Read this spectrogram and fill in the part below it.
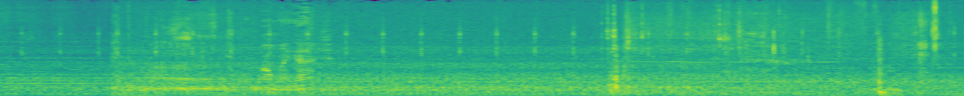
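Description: A car engine hums steadily while driving slowly on a road.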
